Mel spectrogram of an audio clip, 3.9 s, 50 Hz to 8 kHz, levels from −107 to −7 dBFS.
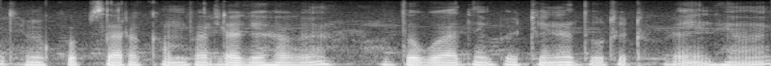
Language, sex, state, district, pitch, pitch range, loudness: Chhattisgarhi, male, Chhattisgarh, Raigarh, 110 Hz, 105-125 Hz, -18 LUFS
